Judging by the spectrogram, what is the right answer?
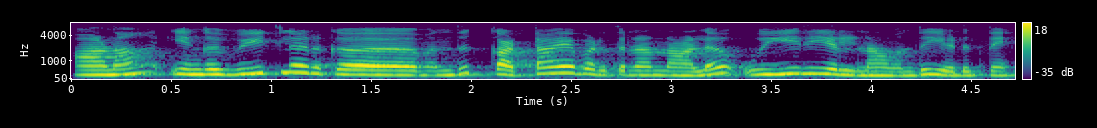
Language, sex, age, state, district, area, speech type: Tamil, female, 18-30, Tamil Nadu, Tiruchirappalli, urban, spontaneous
